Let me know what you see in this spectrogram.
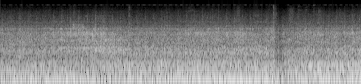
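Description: Steady running noise of a moving passenger train heard from inside the carriage: wheels rumbling on the track over a low drone, dipping briefly about four seconds in.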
